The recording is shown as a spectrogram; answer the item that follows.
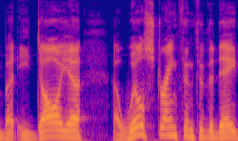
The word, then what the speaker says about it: Idalia: date again expecting uh idolia it's very hard to say Idol yes if we're used to saying Vidalia but a little different pronunciation but idalia will strengthen through the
